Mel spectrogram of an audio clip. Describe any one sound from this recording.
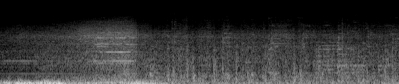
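A diesel locomotive rumbles past.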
